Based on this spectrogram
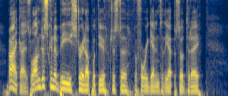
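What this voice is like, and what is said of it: Slightly raspy voice. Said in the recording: “my voice is a little raspy, because my throat's been a little messed up the last couple of days, because my allergies are going haywire”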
